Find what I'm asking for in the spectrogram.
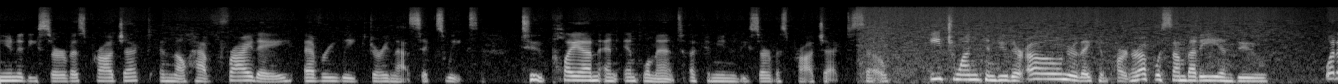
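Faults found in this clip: Noise suppressor artifacts, throughout: background pulled down by about 16 dB, noise floor pumping between phrases and swelling back under the speech. Suppressor gating steady-noise bands frame by frame, so the floor follows speech activity instead of staying put.

Speech cut by the noise suppressor, 1.9–2.23 s: soft sound ducked by up to about 10 dB, roughly a tenth of a second affected. Sounds swallowed. Suppressor misread low-level speech as noise and attenuated it with the background.

Same issue, 5.53–5.62 s: brief dip of up to about 11 dB, again around a tenth of a second touched. Speech goes faint. Same cause, the suppressor's speech/noise decision flipping on quiet speech energy.

Noise suppressor catching up, 8.56–8.89 s: room noise steps up about 10 dB around 8.5 s, ending roughly 14 dB below speech. It leaks through under-reduced at first, then settles over about 330 ms to about 7 dB of cut. 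The noise estimate lags the jump and only pulls the level down once it adapts.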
